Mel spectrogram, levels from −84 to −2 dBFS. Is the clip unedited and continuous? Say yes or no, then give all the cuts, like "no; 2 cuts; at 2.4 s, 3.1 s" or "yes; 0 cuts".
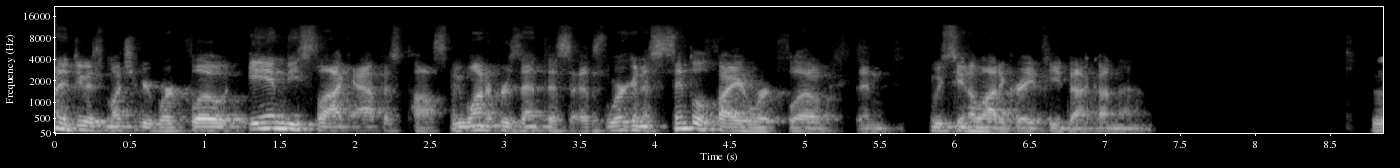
no; 3 cuts; at 2.6 s, 3.7 s, 5.3 s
